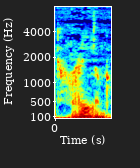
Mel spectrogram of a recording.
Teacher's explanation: uses a southern accent to pronounce crab with, I'm going to say, about 3 syllables.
